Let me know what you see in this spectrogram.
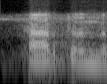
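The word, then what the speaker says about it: Sartre: ಒಂದು 2 ವಿಷಯಗಳನ್ನ ಇಲ್ಲಿ ಪ್ರಸ್ತಾಪ ಮಾಡೋದಾದ್ರೆ, ಈ ಸಾರ್ತ್ರೆ ಅಂತಾರೆ, ನಾನು ಸಾರ್ತ್ರ ಅಂತ ಉಚ್ಚಾರ ಮಾಡ್ತೇನೆ.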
